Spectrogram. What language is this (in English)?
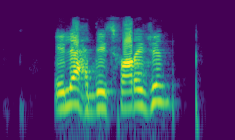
Kabyle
